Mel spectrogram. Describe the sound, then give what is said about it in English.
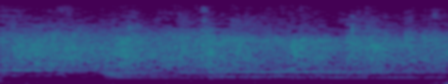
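Applause rises from a church audience at the Washington Christian Center, clapping for the day's guests. A soft, continuous wash of clapping runs over a steady held tone underneath. “Can we give all of our guests a round of applause today?”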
